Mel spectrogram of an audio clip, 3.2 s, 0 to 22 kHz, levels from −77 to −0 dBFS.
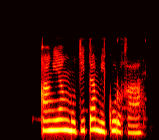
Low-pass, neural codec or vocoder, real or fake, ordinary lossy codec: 7.2 kHz; none; real; Opus, 32 kbps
